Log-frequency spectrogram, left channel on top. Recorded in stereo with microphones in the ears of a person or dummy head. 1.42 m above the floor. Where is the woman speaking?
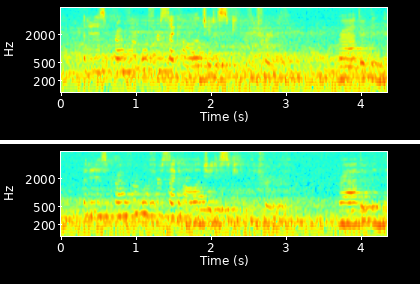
85° left, 7 m.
